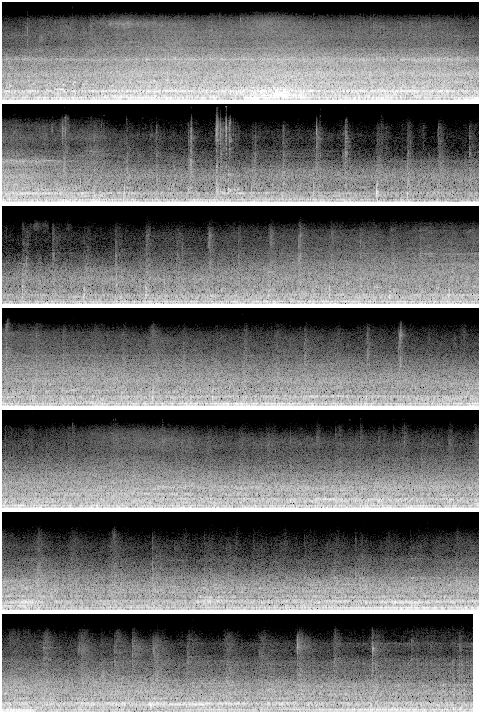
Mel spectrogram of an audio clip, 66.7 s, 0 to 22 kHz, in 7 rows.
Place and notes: cologne, stadtgarten, sbahn haltestelle - station walk
short walk along the stracks and down the station, late evening
20 September, 22:10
